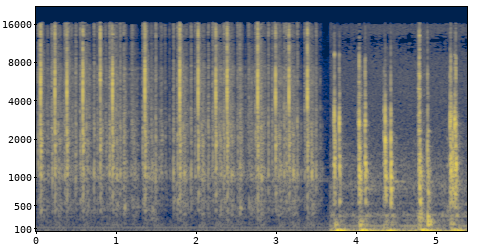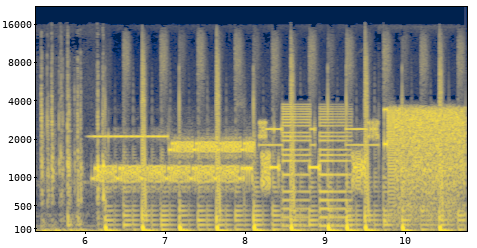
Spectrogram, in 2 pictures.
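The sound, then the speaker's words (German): Typewriter typing: crisp, irregular key strikes clatter at a lively pace, then a denser run of mechanical clacking gives way to sustained electronic tones and a hissing burst. “Die Schreibmaschine, mit der ich noch meine erste Studienarbeit geschrieben habe.”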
